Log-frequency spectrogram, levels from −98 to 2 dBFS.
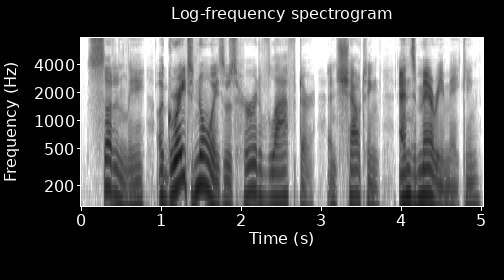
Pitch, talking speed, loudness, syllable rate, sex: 130 Hz, 155 wpm, -19 LUFS, 4.6 syllables/s, male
